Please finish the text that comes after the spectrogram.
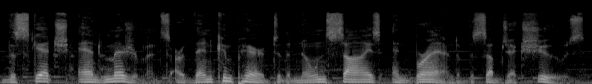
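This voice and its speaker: A man with a very low voice delivers scripted documentary narration. His reading is measured and story-like, with lively movement in pitch. Clear music plays behind him.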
